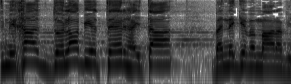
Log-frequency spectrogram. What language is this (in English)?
Hebrew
